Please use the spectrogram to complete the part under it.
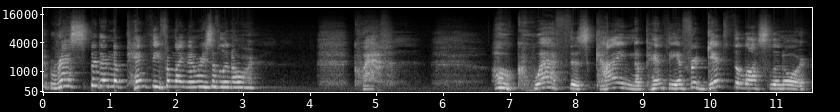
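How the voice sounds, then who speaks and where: A man's voice: very high-pitched, drawn-out words, long pauses, roomy sound, far from the mic. A man giving a dramatized recitation of gothic poetry as a grief-stricken narrator, in an intense, theatrical manner. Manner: intense, theatrical, swinging from hushed to anguished shrieks.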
